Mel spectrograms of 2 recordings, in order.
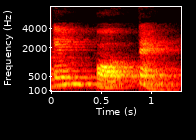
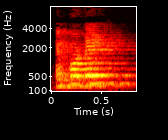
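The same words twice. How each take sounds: First: important slowly in three beats, इं-पॉर-टेंट; important sounded out part by part; split into syllables. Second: Said in the usual way. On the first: Shown as a demonstration. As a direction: count out the three syllables of important by pausing between them. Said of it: "three syllables word". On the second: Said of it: "three syllables word बन गया".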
